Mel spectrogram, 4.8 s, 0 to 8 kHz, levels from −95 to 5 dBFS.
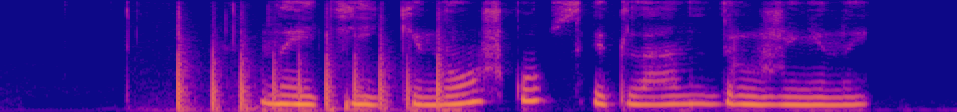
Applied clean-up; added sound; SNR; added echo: neural mask model RNNoise.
